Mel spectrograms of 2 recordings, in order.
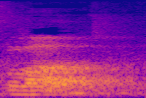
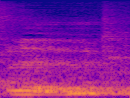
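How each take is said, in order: First: The vowel is a short 'uh' sound. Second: The vowel is a long 'oo' sound. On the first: The speaker calls it right. "it's a flood" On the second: The speaker calls it wrong. "it's not an oo sound. We don't say flued"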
